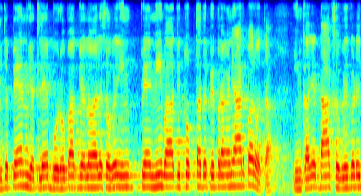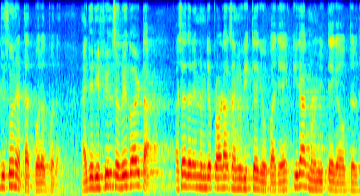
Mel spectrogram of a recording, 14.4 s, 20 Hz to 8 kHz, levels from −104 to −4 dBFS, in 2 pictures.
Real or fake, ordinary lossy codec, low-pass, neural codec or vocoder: real; none; none; none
